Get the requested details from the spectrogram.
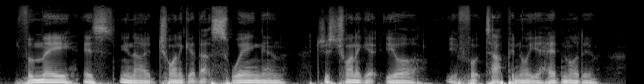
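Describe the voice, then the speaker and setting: Very deep and low in pitch, with a dark, mellow tone and an East Midlands accent, a man speaks in a flat monotone at a moderate pace in a very clean recording with a silent background. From Northampton, England. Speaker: music producer. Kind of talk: interview. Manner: halting.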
